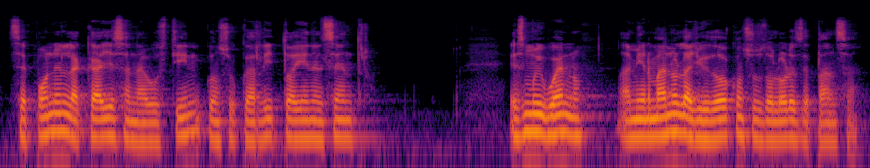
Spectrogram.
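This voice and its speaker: A man's voice: mid-range voice, steady tone, moderate pace, warm tone, in a large hall, lightly acted. A man voicing a friendly male coworker who talks in a chatty, helpful way.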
